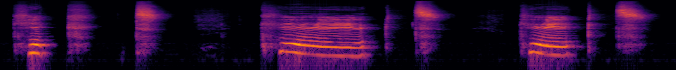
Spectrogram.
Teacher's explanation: I don't feel a vibration with that k sound at the end. So, it's not going to make the id sound and it's not going to make the d sound. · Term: t sound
